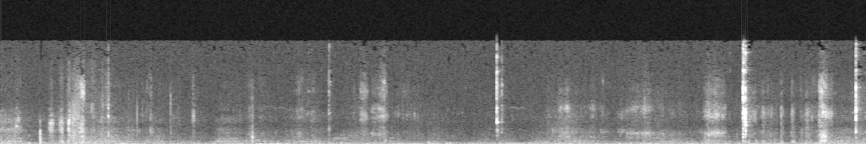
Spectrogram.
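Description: Near silence with faint scratching rustles and a few sharp clicks, the clearest about five and seven and a half seconds in, from a surgical needle holder and forceps handling suture as stitches are tied.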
